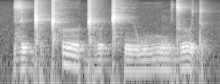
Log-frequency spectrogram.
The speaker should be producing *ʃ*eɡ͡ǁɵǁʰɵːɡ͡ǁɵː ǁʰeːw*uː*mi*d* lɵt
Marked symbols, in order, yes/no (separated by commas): no, yes, yes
